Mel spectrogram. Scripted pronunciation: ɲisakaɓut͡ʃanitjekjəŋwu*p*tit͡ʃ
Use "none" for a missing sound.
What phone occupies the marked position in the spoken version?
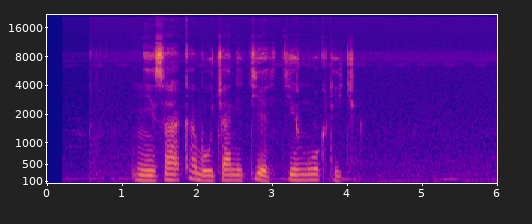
k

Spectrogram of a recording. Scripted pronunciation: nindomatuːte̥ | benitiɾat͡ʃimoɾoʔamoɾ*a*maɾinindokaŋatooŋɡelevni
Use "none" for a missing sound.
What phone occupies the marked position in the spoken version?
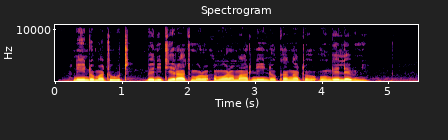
a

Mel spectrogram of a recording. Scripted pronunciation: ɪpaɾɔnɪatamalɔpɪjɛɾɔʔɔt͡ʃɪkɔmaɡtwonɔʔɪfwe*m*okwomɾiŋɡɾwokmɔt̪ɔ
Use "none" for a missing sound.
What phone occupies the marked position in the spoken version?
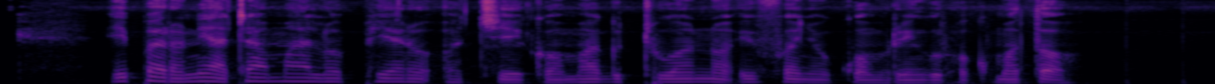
ɲ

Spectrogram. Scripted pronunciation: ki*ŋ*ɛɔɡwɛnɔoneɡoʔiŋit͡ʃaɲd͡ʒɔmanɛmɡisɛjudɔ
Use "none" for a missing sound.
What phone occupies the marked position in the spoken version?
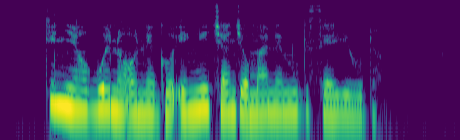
ɲ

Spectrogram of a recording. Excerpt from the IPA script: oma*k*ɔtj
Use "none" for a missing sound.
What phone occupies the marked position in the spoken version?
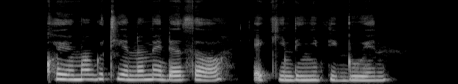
ɡ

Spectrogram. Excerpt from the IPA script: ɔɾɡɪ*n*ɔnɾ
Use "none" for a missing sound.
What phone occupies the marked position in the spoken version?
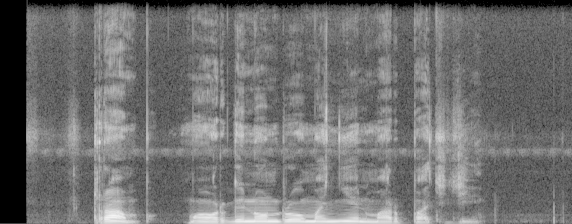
n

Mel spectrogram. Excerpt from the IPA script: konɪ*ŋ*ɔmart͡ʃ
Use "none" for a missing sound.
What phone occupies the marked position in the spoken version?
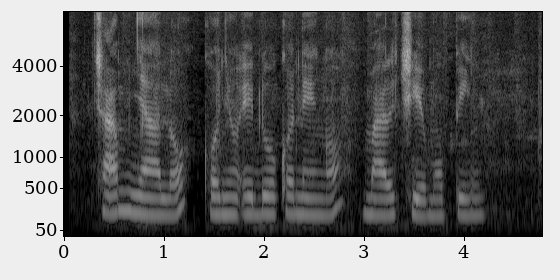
ŋ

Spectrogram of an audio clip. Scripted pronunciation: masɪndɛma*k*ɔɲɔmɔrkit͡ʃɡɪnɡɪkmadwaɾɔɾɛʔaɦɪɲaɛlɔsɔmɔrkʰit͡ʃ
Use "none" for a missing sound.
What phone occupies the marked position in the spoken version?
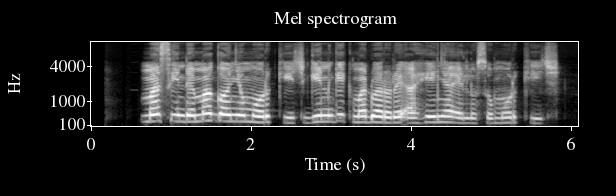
ɡ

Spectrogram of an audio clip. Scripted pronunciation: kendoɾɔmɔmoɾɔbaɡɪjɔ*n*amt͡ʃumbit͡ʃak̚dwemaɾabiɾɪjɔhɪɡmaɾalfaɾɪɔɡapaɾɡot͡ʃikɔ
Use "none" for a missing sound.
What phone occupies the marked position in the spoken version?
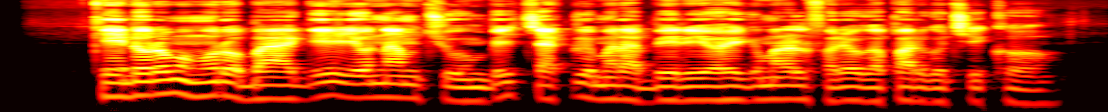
n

